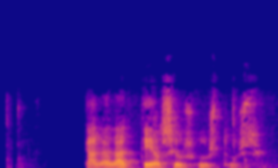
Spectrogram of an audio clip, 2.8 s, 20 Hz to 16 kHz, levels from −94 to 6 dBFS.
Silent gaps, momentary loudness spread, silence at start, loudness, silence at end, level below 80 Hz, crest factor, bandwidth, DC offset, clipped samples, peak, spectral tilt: none; 14 LU; 0.85 s; -23 LUFS; 0.2 s; -70 dBFS; 20 dB; 8 kHz; under 0.1%; under 0.1%; -4 dBFS; -4 dB/octave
